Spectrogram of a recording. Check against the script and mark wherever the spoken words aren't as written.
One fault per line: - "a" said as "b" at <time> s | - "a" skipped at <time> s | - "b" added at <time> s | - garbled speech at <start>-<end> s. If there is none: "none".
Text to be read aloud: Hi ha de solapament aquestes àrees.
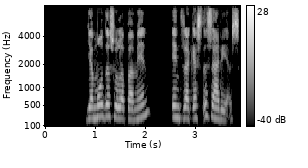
- "molt" added at 1.0 s
- "entre" added at 2.6 s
